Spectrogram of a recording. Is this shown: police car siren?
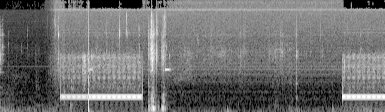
no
